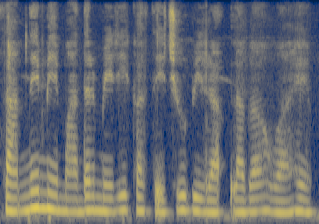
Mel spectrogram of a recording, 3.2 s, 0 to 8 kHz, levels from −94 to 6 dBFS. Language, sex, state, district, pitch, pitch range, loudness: Hindi, female, Arunachal Pradesh, Papum Pare, 180 Hz, 170-190 Hz, -17 LUFS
